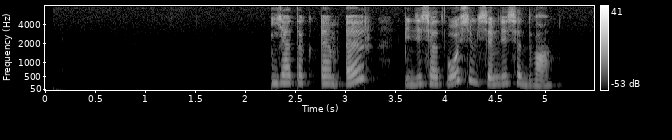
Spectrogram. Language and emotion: Russian, neutral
